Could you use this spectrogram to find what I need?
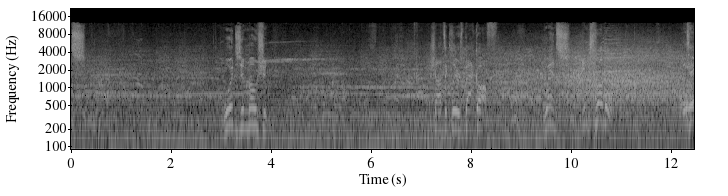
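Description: A large crowd roars in a big echoing stadium, growing louder toward the end.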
